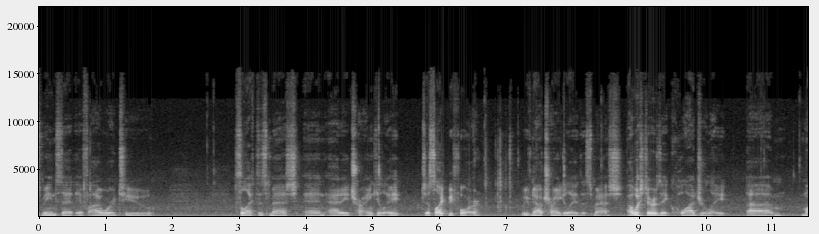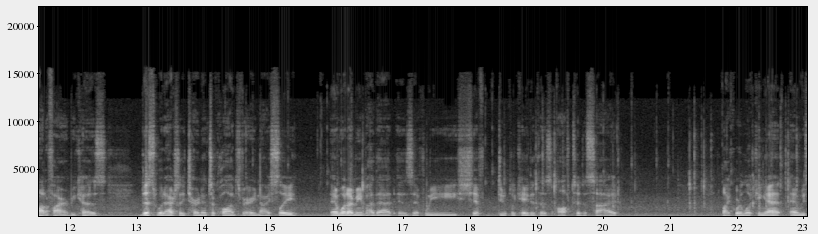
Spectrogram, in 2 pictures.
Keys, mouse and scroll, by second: 2.5 click, 4.9 q, 5.8 click, 6.3 scroll down 1, 6.5 middle click, 6.6 shift+middle click, 7.2-8.8 middle drag, 8.8-10.5 scroll up 1, 10.9 scroll down 1, 10.9 middle click, 11.8 scroll up 1, 14.3-14.8 scroll down 1, 14.8 middle click, 15.4 scroll down 1, 15.8 click, 16.1 shift+middle click, 16.2 scroll down 2, 18.2 shift+click, 18.7-19.8 typing, 19.9 click, 20.2 shift+middle click, 20.5 shift+scroll up 2, 20.8 middle click, 21.0-22.0 typing, 21.1 scroll down 1, 21.8 click, 22.2 scroll up 1, 22.5 shift+middle click.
